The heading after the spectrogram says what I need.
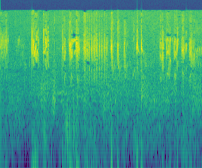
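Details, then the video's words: Swallow in Russia chattering in dense, high twitters broken by sharp clicking sounds, lively and uneven. "Ласточка. Голоса птиц Росии"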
